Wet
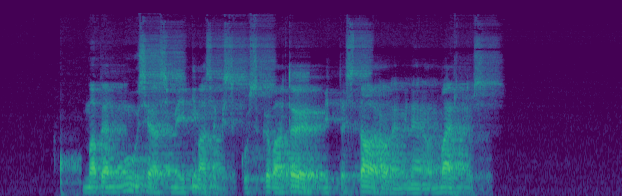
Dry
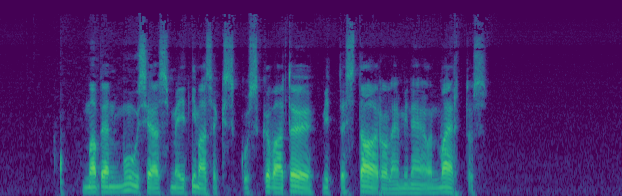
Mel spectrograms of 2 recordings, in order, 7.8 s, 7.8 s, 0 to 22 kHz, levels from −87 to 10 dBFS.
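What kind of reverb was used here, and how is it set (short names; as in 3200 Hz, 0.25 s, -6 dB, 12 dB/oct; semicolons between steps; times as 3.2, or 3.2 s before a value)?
non-linear reverb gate 0.26 s flat, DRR 3 dB; gain -4.5 dB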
